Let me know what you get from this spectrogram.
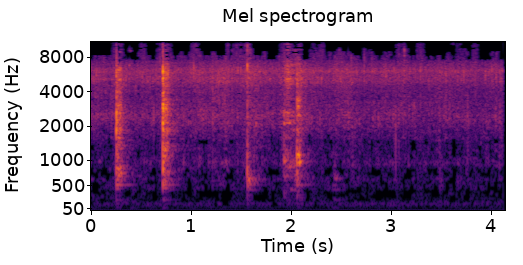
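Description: Shrimp, garlic and chili sizzling in hot oil in a stone-coated non-stick wok, the raw shrimp just starting to cook. A spatula scrapes and knocks against the pan about five times in the first two seconds as the food is stirred, then there is steady sizzling.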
